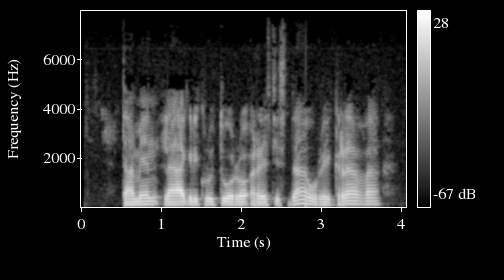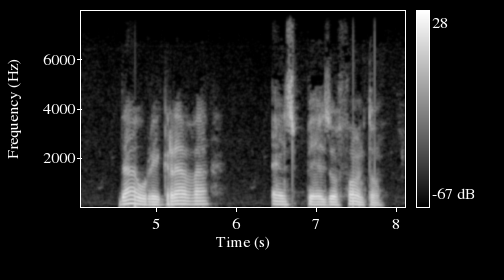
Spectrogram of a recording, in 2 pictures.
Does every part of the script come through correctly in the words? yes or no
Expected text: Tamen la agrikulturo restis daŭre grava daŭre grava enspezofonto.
yes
